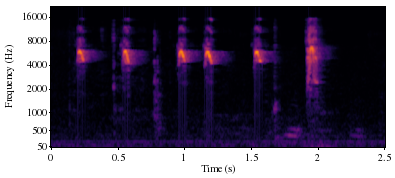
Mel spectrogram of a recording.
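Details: A female plain-throated sunbird calls the male with six crisp, very high chip notes, spaced about a third of a second apart, the last one harsher and broader, against an otherwise quiet background.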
